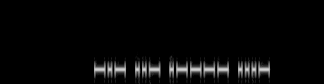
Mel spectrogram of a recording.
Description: Morse code, heard as a keyed tone, about 34 wpm, 700 Hz. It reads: KU1V
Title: USA Call Signs - 4 Characters - Repeated 3x - 35wpm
